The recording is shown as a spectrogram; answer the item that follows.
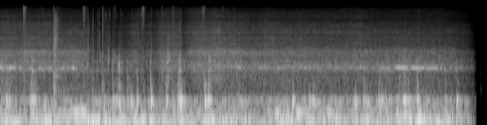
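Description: A sailing yacht driving hard through waves: wind buffeting the microphone and water rushing along the hull make a loud, rumbling roar. A faint steady high tone runs underneath, with scattered small knocks and clicks from the deck gear.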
